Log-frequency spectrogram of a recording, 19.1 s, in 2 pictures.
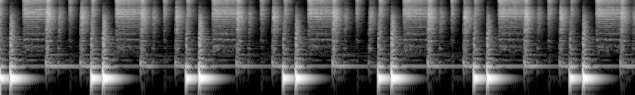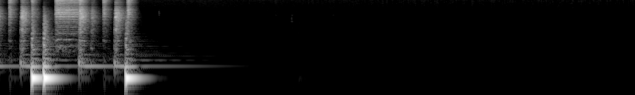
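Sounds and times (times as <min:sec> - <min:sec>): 
jungle kick drum for film: 0:00.0 - 0:00.4, 0:01.4 - 0:01.8, 0:02.8 - 0:03.2, 0:04.3 - 0:04.6, 0:05.7 - 0:06.1, 0:07.1 - 0:07.5, 0:08.6 - 0:09.0, 0:10.0 - 0:10.4.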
